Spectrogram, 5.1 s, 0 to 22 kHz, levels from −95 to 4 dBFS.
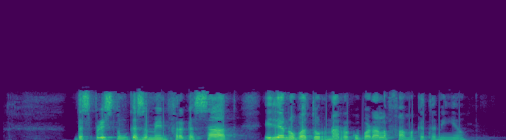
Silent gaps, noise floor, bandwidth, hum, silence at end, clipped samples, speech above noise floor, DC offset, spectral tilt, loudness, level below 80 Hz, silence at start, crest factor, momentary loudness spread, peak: none; -67 dBFS; 8.2 kHz; none; 0.4 s; under 0.1%; 39 dB; under 0.1%; -3.5 dB/octave; -28 LUFS; -60 dBFS; 0.75 s; 20 dB; 14 LU; -8 dBFS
